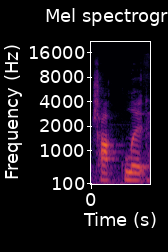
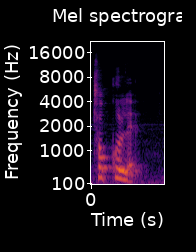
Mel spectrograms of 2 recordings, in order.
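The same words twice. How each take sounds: First: It is said with ordinary English pronunciation. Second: It is said with Korean loanword pronunciation. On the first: "how we would pronounce it in English" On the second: "they say chocolate"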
